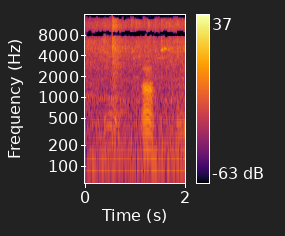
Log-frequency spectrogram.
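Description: Steady low rumble of street traffic, with two short male voice exclamations over it.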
